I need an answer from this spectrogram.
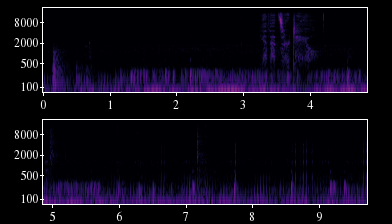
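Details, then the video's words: Female house cat indoors, sitting in the way on a textbook while people work, purring: a steady low rumbling throb running through the clip, with soft whispered speech over it. "Cat Purring"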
